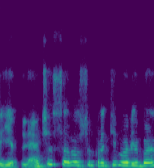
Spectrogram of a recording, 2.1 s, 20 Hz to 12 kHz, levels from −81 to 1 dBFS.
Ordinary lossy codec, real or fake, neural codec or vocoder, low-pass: Opus, 32 kbps; fake; codec, 16 kHz, 4 kbps, FreqCodec, smaller model; 7.2 kHz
